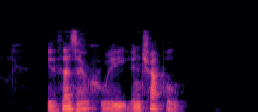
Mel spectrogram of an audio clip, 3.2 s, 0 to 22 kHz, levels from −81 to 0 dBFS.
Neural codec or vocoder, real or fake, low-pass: codec, 16 kHz, 4 kbps, FreqCodec, larger model; fake; 7.2 kHz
